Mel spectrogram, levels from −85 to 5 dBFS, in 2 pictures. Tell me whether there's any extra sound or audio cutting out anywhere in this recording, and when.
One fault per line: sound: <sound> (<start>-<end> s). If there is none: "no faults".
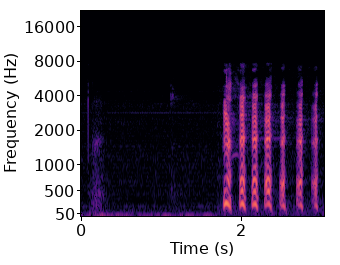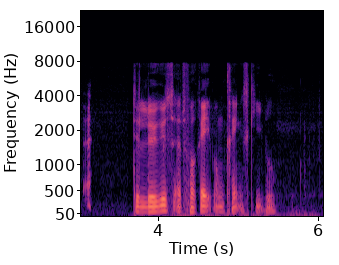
sound: laugh (1.8-3.3 s)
